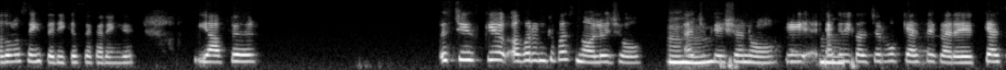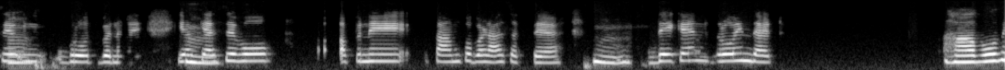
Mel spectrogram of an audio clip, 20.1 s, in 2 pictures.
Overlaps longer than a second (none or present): none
